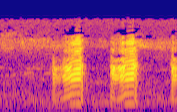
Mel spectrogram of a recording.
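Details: Scarlet ibis giving two nasal, honking calls with a rich stack of harmonics, each about a quarter second long and rising slightly, then the start of a third. The background is quiet.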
